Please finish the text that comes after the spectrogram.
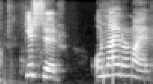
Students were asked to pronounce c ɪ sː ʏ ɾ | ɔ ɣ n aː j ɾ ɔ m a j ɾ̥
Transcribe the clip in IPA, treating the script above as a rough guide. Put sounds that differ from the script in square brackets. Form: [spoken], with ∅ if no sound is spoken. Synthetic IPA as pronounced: c ɪ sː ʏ ɾ | ɔ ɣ n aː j ɾ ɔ [n] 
